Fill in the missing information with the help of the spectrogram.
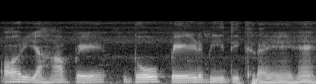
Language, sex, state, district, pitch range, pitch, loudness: Hindi, male, Chhattisgarh, Raipur, 100-110 Hz, 105 Hz, -16 LUFS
